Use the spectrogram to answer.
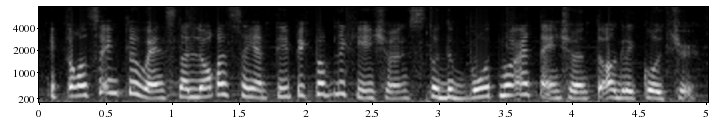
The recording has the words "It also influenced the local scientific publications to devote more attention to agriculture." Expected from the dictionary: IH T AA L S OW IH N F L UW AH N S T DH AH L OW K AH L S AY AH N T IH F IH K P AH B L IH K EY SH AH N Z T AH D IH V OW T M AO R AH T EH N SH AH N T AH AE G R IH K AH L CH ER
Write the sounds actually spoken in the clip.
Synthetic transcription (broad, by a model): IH T AA L S OW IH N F L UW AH N S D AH L OW K AH L S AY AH N T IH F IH K P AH B L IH K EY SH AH N S T AH D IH B OW T M AO R AH T EH N SH AH N T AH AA G R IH K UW L CH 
